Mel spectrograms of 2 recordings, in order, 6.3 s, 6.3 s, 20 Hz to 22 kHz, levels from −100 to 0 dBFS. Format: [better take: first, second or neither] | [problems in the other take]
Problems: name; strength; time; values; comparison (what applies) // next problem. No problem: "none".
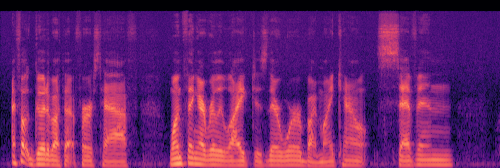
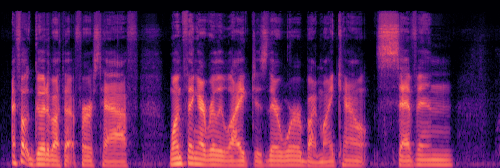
second | hiss; faint; throughout; 25 dB below the speech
